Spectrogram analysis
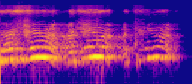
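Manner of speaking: mother mimicking her son's frustration; frustrated child. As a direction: whine it like a kid giving up. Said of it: "he kept saying".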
